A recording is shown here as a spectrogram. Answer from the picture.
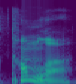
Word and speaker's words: Kamala: The Indian Hindi pronunciation of her name is Kamala. The second syllable A is very short. So Kamala.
